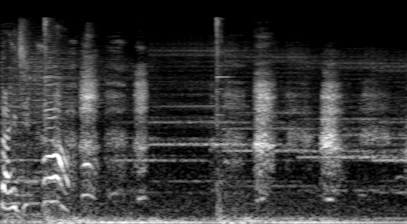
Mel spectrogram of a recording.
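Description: A woman's voice crying out with a wavering pitch, followed by several short, sharp gasping breaths, over steady dramatic background music.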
